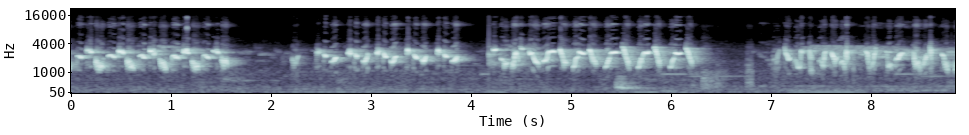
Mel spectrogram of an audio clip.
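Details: Yellow-vented bulbul, known locally as trucukan, in an ombyokan recording used to provoke other birds: fast bursts of bubbly, chattering notes that rise and fall, in four phrases of about one and a half seconds separated by short pauses.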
